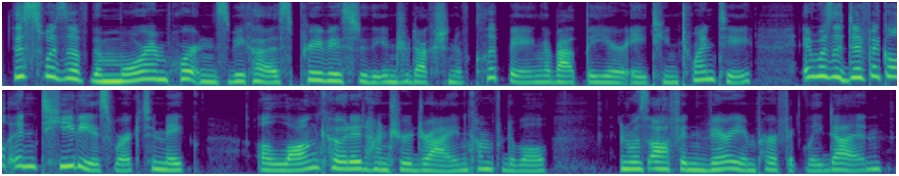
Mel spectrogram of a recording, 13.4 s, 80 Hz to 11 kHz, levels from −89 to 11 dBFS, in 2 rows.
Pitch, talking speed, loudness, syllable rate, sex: 230 Hz, 180 wpm, -18 LUFS, 5.6 syllables/s, female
